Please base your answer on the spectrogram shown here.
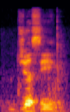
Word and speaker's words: Jussie: But it looks more like Jussie, which rhymes with pussy, which Jussie is a pussy.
